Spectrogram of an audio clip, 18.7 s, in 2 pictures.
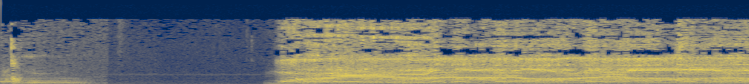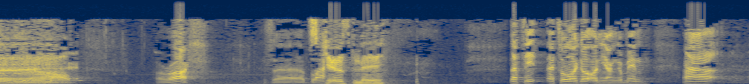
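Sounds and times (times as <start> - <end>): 
speech: 0.1 - 0.4, 13.3 - 14.2, 15.7 - 18.4
loud burp played from a video: 3.3 - 10.5.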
